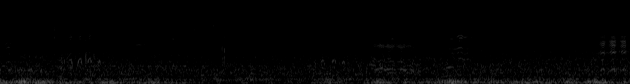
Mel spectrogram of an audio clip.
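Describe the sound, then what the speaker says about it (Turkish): Faint goat bleats sound in the distance over a steady wash of rain and outdoor noise in the Hacer forests, scattered through the stretch. "Arkadan da keçi sesleri."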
